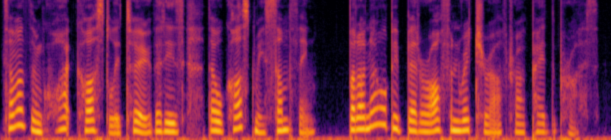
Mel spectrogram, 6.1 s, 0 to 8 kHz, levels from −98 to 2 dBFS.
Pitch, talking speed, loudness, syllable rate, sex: 210 Hz, 265 wpm, -19 LUFS, 7.0 syllables/s, female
